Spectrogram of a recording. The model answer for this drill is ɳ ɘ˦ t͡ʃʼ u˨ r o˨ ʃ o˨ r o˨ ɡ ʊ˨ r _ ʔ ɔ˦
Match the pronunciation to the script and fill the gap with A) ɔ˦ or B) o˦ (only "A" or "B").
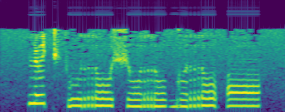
B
